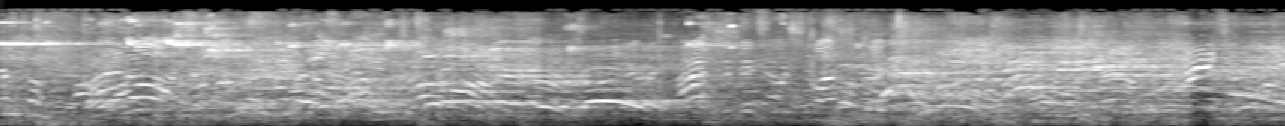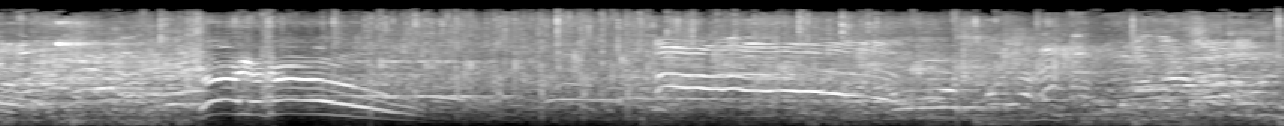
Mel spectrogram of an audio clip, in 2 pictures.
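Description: Sneakers squeak sharply on a wooden floor in a large echoing gym.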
